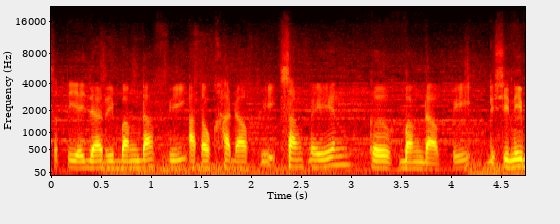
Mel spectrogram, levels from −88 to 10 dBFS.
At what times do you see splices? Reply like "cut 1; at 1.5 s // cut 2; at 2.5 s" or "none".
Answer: cut 1; at 1.3 s // cut 2; at 2.2 s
